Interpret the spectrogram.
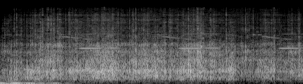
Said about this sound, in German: Und eine Kaffeemühle.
